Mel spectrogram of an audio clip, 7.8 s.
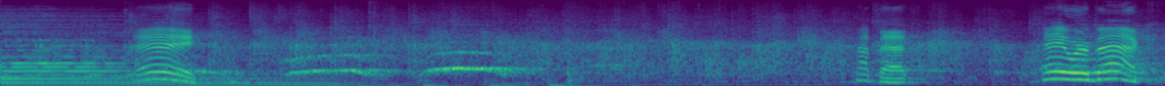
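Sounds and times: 
audience applause: 0:00.2 - 0:07.7
whooping cheers: 0:01.1 - 0:04.3
speech: 0:05.8 - 0:06.3, 0:07.0 - 0:07.7.

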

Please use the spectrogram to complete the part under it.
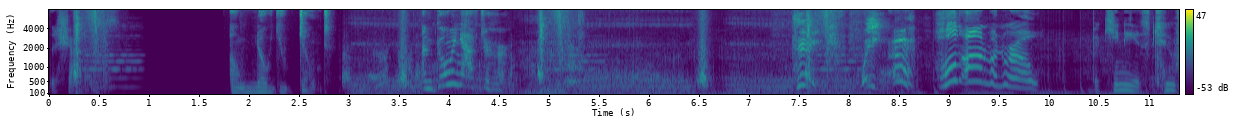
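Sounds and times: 
speech: 0:00.0 - 0:00.7, 0:01.8 - 0:05.6, 0:07.4 - 0:11.2
hound growling: 0:02.9 - 0:08.9
hounds barking: 0:05.1 - 0:05.4.

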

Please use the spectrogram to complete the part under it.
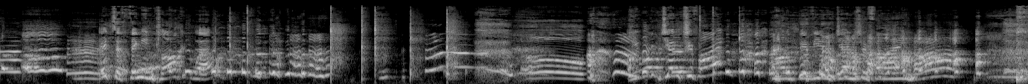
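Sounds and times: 
laughter: 0:00.0 - 0:10.2
speech: 0:00.8 - 0:03.9, 0:05.8 - 0:10.2
hand clap: 0:02.2 - 0:04.7, 0:06.9 - 0:07.7.

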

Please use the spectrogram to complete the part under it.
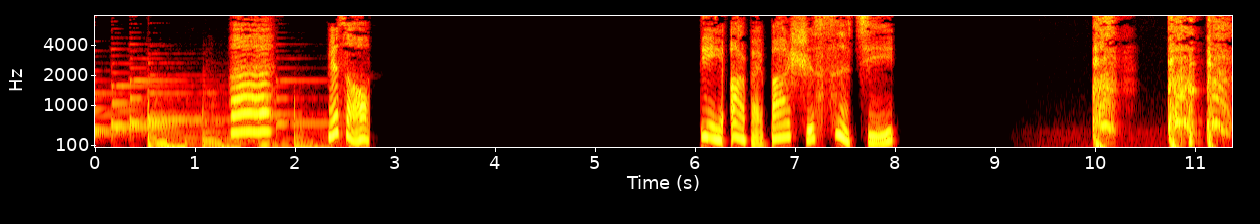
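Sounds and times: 
speech: 0:01.3 - 0:01.6, 0:02.4 - 0:02.8, 0:06.2 - 0:08.1
violent coughing: 0:10.0 - 0:11.3.

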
